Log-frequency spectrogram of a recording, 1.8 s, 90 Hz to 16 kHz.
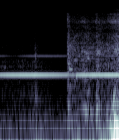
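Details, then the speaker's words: Chrysler 300/Dodge Charger-type car with NAG transmission, codes P0607/U0101: turning key to start gives a steady chime about a second before the starter catches and engine fires; extended crank time from a faulty engine control module. "so when i turn the key to the start position i just get a cur let's do it again take a listen it started that time"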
